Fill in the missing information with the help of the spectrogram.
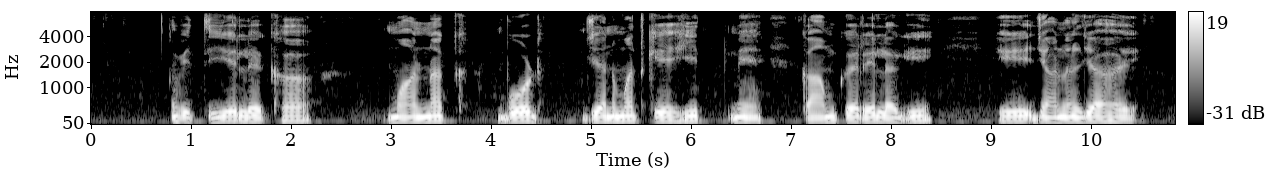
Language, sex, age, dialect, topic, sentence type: Magahi, male, 31-35, Southern, banking, statement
